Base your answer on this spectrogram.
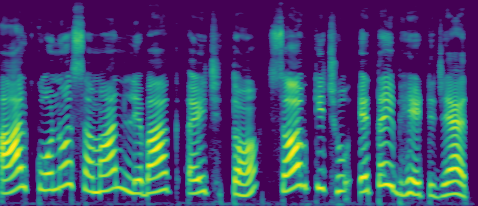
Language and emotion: Maithili, neutral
